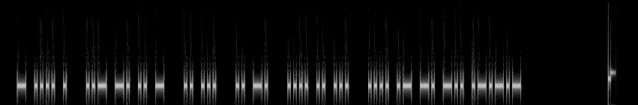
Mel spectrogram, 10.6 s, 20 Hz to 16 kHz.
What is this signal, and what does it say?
Morse code, heard as a keyed tone, about 25 wpm, 700 Hz. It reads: THE UNIT IS IN HIS HAND.
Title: Sentences from Top 1000 Words - Review Part 2 - 25wpm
